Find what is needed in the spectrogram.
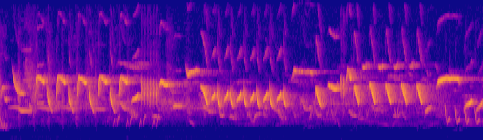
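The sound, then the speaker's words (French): Wren song with a nightingale singing in the background: rapid, high-pitched trills and chirps run continuously and densely, with overlapping phrases throughout. “Nous avons entendu le chant du troglodyte,”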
